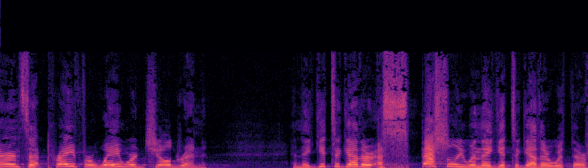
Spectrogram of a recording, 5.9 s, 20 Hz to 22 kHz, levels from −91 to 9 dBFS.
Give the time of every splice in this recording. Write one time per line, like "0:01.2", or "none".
none

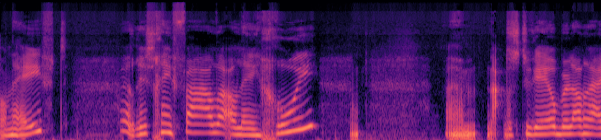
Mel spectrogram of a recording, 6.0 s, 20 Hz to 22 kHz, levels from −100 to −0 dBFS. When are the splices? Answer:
0:01.2
0:03.5

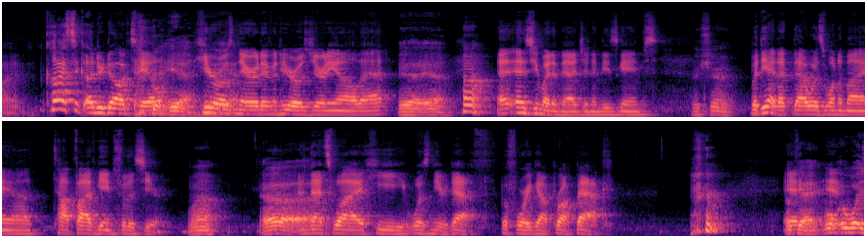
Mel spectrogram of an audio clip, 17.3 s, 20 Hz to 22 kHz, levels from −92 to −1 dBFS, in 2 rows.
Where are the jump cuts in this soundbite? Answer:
0:11.1
0:15.2

